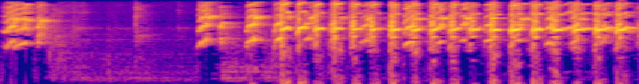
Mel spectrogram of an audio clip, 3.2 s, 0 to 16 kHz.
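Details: Rosy-faced Lovebird chicks, first brood of 2013: a brief high chirp, a pause, then a fast run of shrill, buzzy chirps at a steady high pitch, nearly three per second.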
